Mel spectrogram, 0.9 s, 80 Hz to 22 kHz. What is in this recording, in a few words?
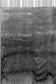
odd, infected die; left4dead; Source engine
